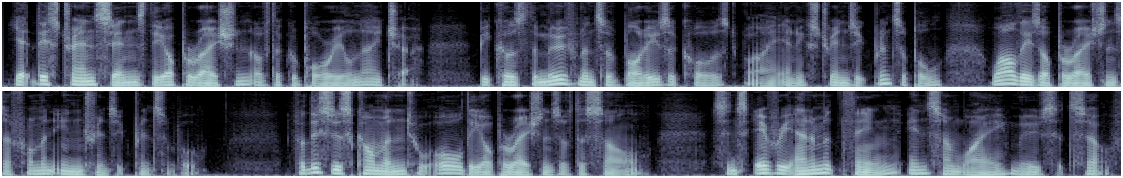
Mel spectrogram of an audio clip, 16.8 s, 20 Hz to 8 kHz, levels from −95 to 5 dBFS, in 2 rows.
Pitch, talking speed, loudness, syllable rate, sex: 95 Hz, 170 wpm, -20 LUFS, 6.0 syllables/s, male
